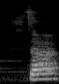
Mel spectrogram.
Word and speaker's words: está: The word está, if you want to pronounce it like a Portuguese person, you basically pronounce está without the E.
